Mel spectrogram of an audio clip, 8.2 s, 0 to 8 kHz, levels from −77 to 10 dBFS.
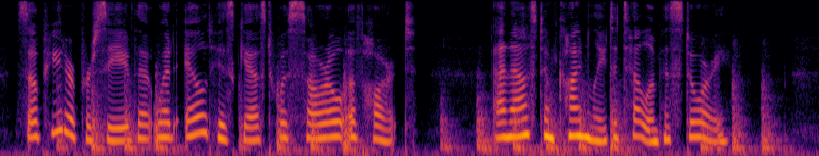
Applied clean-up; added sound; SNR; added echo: none; Hammer; 13 dB; none.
